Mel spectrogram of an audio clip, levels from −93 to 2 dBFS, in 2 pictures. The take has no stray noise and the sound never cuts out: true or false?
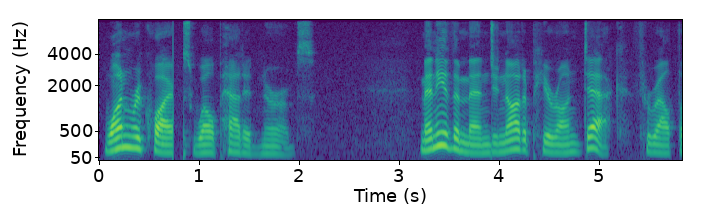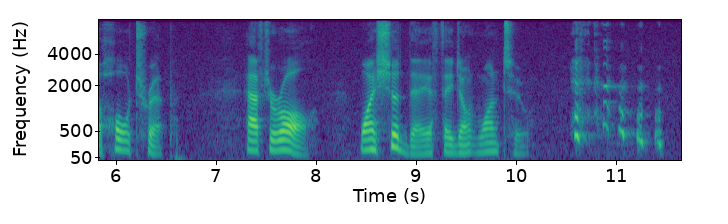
false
